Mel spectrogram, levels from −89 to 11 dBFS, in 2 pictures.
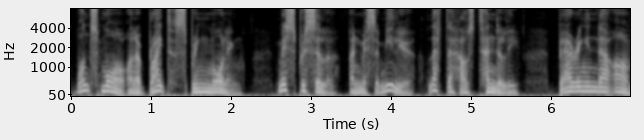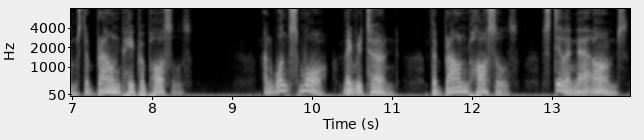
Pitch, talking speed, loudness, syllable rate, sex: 125 Hz, 150 wpm, -18 LUFS, 4.5 syllables/s, male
